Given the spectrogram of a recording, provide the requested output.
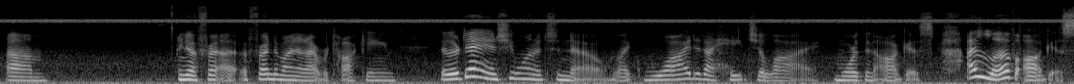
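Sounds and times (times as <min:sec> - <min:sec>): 
cicadas buzzing: 0:00.0 - 0:10.7
speech: 0:00.1 - 0:00.6, 0:01.8 - 0:10.7.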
